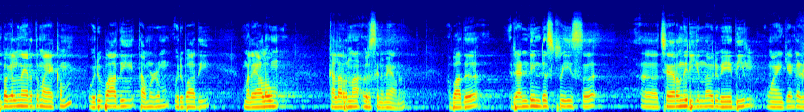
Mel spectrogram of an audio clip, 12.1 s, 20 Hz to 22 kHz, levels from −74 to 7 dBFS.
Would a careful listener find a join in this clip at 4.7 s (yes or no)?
no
